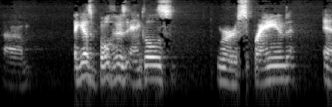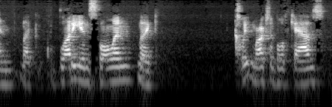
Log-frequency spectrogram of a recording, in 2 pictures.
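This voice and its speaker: A man's voice: fairly high pitch, fairly even intonation, slow pace, long pauses, pushed and bright, low-quality recording. A man hosting a casual sports podcast, talking loosely with lots of fillers and swearing. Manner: loose, profane, filler-heavy. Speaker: podcast host.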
